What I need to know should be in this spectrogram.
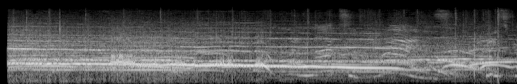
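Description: An audience cheers and whistles in a large hall.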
